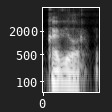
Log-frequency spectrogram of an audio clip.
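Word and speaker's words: Kover: А, Причем мне понравился, знаешь, там такой мемчик, то есть кавер, то есть К первое, да, но по сути читается как ковер.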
